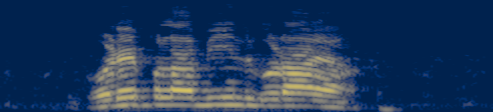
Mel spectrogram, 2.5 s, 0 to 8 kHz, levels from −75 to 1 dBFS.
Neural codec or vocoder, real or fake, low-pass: none; real; 7.2 kHz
